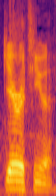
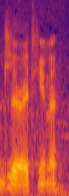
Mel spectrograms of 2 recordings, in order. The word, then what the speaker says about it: Giratina: Giratina. Not Giratina. Giratina.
